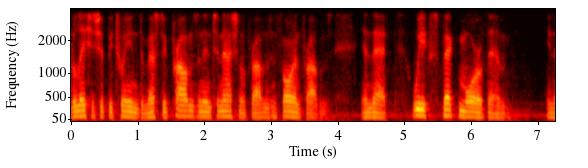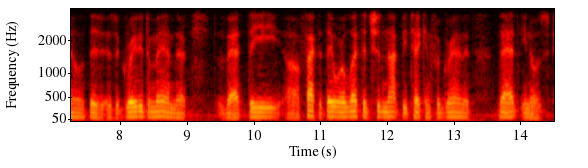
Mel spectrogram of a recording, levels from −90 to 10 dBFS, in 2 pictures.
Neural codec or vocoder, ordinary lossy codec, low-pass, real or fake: codec, 16 kHz, 0.3 kbps, FocalCodec; Opus, 16 kbps; 3.6 kHz; fake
